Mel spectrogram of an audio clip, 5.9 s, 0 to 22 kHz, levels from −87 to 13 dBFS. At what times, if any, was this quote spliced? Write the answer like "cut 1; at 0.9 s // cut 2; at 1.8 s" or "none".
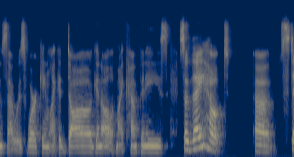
cut 1; at 3.5 s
